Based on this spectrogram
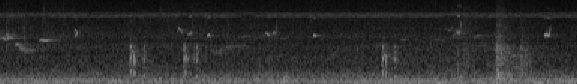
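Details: Wild hen with her young chicks in Hawaii: soft low clucks come in short pairs and triplets while the chicks give thin, high peeps scattered throughout, over a steady low background rumble.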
